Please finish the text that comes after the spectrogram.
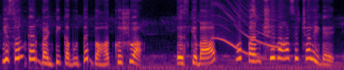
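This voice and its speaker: A woman's voice: high-pitched, big pitch swings, a little slow, darkish tone, faint music behind. A woman narrating a scripted cartoon story as the storyteller.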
